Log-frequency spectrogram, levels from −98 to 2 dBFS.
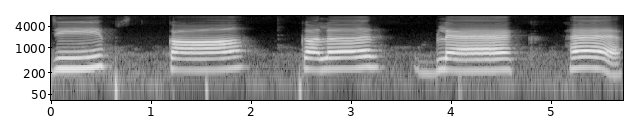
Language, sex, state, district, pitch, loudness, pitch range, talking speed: Hindi, female, Punjab, Fazilka, 255 Hz, -11 LUFS, 240-265 Hz, 50 wpm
